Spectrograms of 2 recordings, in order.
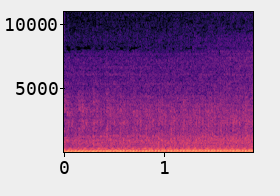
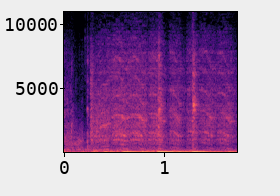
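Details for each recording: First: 1987 Toyota 4Runner rebuilt engine after distributor moved one tooth, no exhaust fitted, dumping straight out; steady even idle, loud raw unmuffled rumble, no misfire or knock: runs pretty good. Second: 1st-gen Toyota 4Runner, 22RE engine, 5-speed, first crank after engine rebuild: sharp low pops from the exhaust between starter churns as distributor is adjusted fully one way; ignition timing badly off, possibly distributor one tooth out, causing backfire.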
